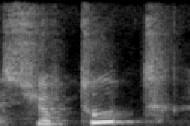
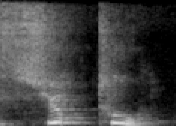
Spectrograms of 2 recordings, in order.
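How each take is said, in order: First: The final T sound is pronounced. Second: The final T sound is silent. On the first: The speaker calls it wrong. "you said sur toute" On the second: The speaker calls it right. "you don't pronounce the T"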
